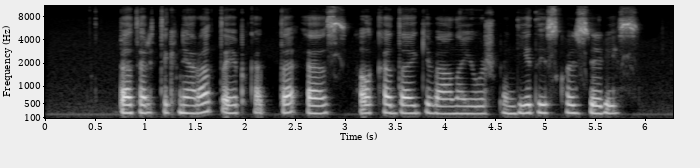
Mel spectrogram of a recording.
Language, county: Lithuanian, Vilnius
